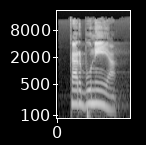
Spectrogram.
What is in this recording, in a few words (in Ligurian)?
"carbunea", dialettu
